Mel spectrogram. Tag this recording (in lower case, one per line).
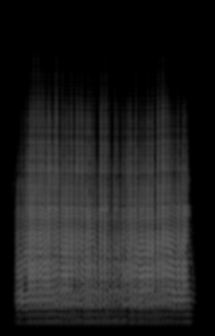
brass instrument
music
musical instrument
